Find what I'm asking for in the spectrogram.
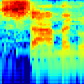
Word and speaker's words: salmon: They'll just pronounce salmon with L in it.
